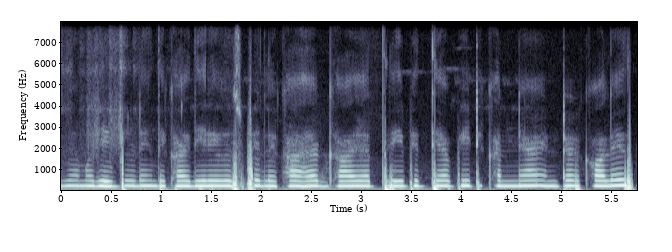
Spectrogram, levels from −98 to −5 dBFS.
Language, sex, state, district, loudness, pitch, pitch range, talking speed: Hindi, female, Uttar Pradesh, Gorakhpur, -16 LUFS, 240 Hz, 235-245 Hz, 175 wpm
